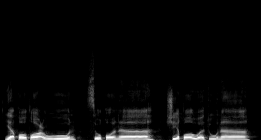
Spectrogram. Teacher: درجه تفخيمها واحده فالقاف في الامثله الثلاثه لها نفس الصوت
